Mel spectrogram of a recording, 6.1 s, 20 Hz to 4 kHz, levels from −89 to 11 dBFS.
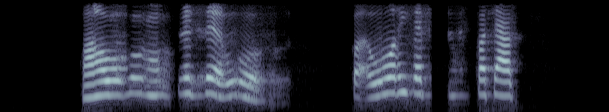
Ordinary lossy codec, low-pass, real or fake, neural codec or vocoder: none; 3.6 kHz; fake; codec, 16 kHz, 0.8 kbps, ZipCodec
